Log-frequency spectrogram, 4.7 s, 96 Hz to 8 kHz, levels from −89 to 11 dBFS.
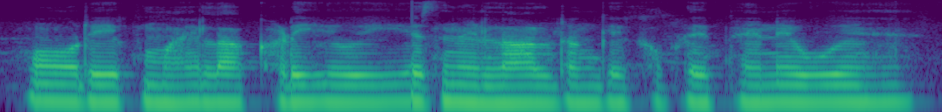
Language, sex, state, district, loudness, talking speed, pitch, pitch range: Hindi, male, Bihar, Gaya, -23 LUFS, 180 wpm, 140 Hz, 140-145 Hz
